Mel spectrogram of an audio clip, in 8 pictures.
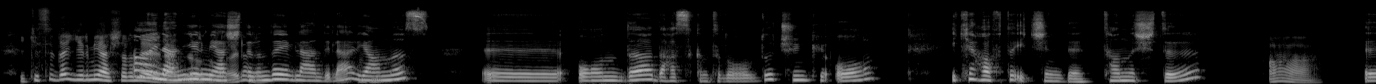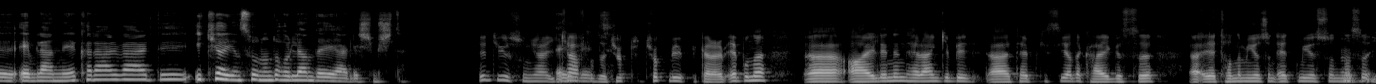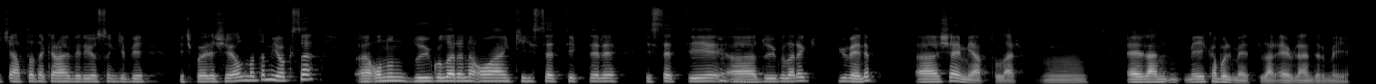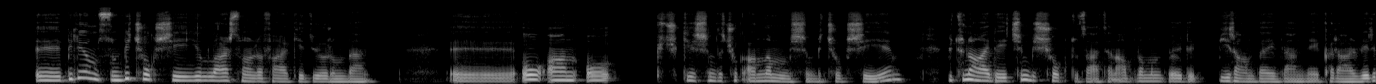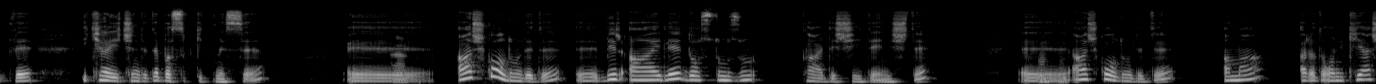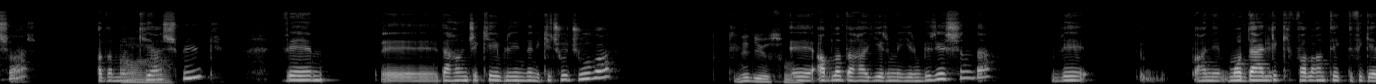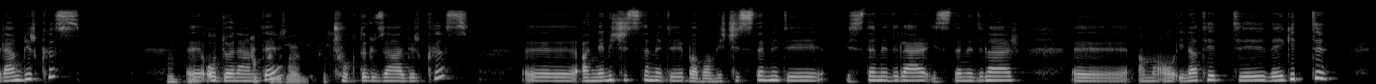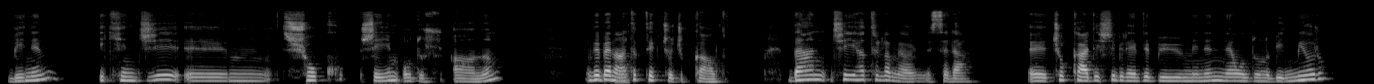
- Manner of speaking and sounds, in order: other background noise; other noise; tapping; sniff
- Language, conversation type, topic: Turkish, podcast, Çocukluğunuzda aileniz içinde sizi en çok etkileyen an hangisiydi?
